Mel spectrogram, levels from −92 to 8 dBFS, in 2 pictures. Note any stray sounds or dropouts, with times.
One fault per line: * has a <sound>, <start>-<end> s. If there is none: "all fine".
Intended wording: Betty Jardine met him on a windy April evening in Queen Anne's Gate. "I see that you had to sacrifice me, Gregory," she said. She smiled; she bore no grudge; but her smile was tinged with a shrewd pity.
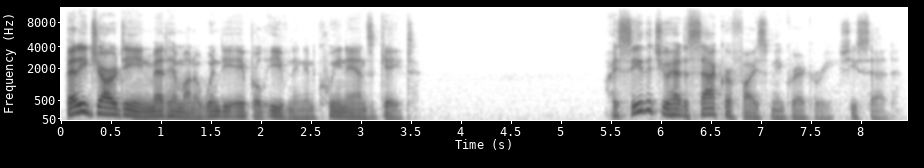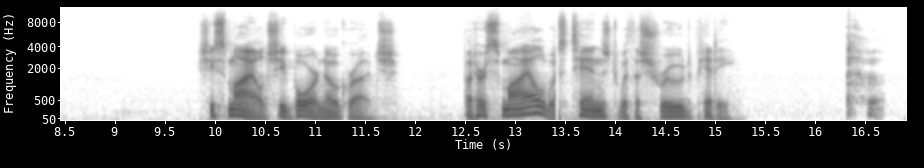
* has a dropout, 13.4-13.4 s
* has a cough, 16.3-16.7 s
